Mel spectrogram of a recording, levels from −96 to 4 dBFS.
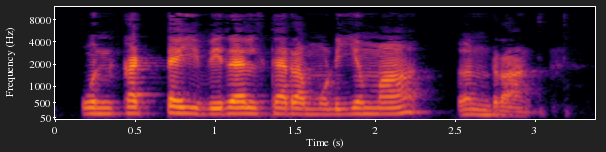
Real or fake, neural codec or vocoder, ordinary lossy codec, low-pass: real; none; MP3, 64 kbps; 9.9 kHz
